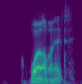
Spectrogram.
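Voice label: "wallet", English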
